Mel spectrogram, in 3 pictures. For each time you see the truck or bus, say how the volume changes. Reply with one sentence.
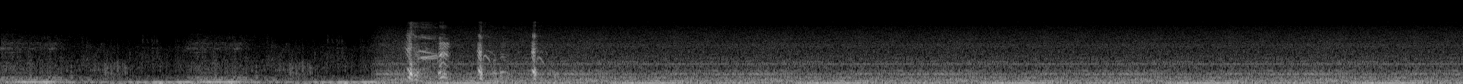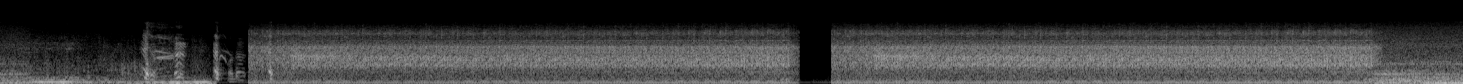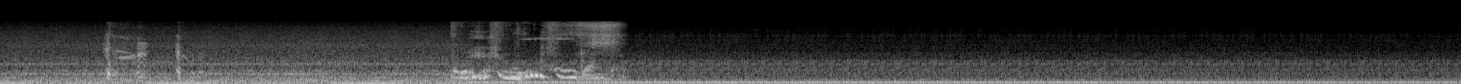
You can hear the truck or bus from 0.0 to 43.8 s, getting louder then quieter.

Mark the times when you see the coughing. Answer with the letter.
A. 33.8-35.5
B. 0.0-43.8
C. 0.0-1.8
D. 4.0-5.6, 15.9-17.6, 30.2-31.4
D.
